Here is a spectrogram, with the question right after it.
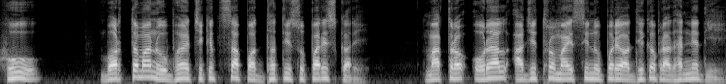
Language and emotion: Odia, neutral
